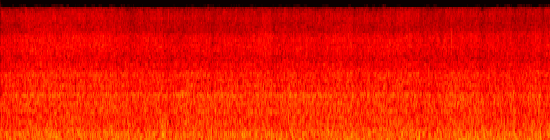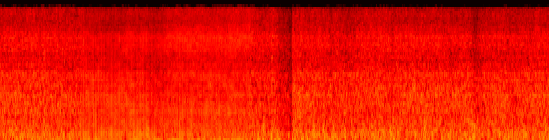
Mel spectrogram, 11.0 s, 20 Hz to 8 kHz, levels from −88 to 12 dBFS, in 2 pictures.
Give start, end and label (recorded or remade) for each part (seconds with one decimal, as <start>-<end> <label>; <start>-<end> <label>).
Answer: 0.0-6.3 recorded; 6.3-8.0 remade; 8.0-11.0 recorded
